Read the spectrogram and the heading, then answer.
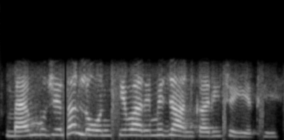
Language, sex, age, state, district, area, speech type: Hindi, female, 18-30, Rajasthan, Jaipur, urban, conversation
